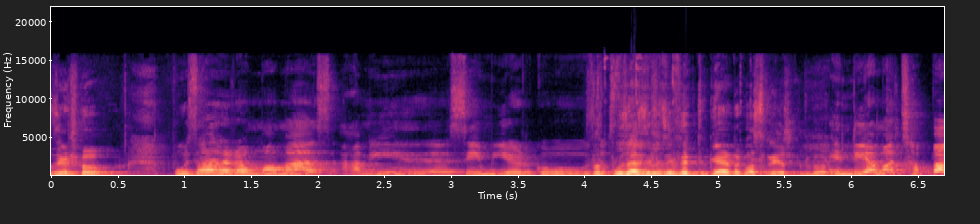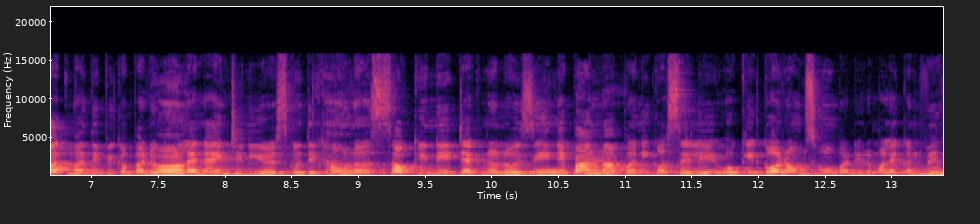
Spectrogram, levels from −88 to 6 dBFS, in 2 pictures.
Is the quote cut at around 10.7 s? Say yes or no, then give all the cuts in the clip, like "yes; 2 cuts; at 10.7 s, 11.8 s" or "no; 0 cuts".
no; 1 cut; at 5.8 s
